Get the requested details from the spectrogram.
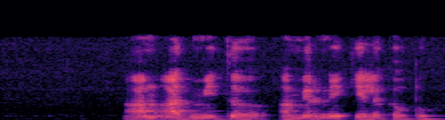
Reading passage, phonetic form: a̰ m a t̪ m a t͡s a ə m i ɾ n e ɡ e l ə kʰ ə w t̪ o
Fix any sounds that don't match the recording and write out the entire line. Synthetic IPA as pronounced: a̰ m a d̪ m i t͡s ə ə m i ɾ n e k e l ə k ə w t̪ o

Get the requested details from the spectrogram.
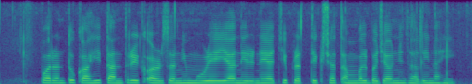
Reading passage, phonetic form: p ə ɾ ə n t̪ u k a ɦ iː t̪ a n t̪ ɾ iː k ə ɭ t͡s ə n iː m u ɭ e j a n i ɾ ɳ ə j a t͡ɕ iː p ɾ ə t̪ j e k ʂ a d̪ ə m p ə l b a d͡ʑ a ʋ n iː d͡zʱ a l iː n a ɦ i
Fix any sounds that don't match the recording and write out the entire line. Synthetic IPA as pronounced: p ə ɾ ə n t̪ u k a ɦ iː t̪ a n t̪ ɾ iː k ə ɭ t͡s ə n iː m u ɭ e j a n i ɾ ɳ ə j a t͡ɕ iː p ɾ ə t̪ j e k ʂ a t̪ ə m b ə l b ə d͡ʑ a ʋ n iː d͡zʱ a l iː n a ɦ i

